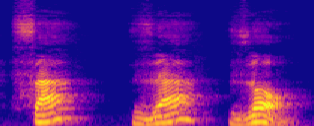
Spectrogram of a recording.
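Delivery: sa, za, zo with tongue tip out at the teeth; tongue between teeth. Shown as a demonstration. Teacher showing students the letter sounds. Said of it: "lidahnya sedikit keluar di ujung gigi".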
